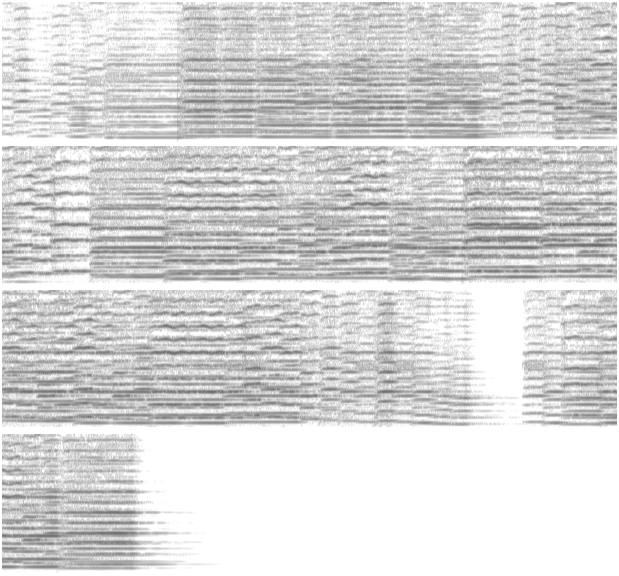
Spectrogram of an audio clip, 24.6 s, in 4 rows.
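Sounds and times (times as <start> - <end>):
violin trio playing: 0.5 - 17.0, 17.7 - 20.0.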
